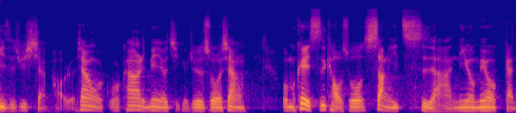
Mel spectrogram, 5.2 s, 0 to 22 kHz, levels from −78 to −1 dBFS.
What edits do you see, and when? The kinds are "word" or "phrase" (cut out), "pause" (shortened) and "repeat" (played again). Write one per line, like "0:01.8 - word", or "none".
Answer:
none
